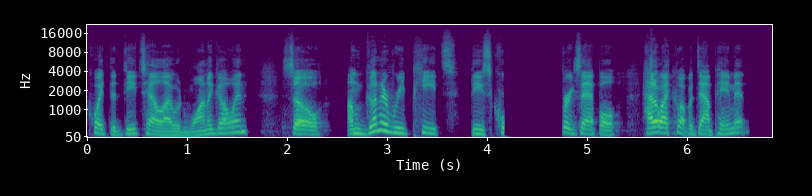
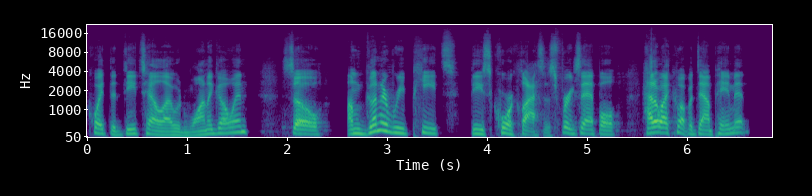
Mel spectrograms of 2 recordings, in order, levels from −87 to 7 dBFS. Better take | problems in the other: second | audio cutting out; at 4 s for 0.5 s

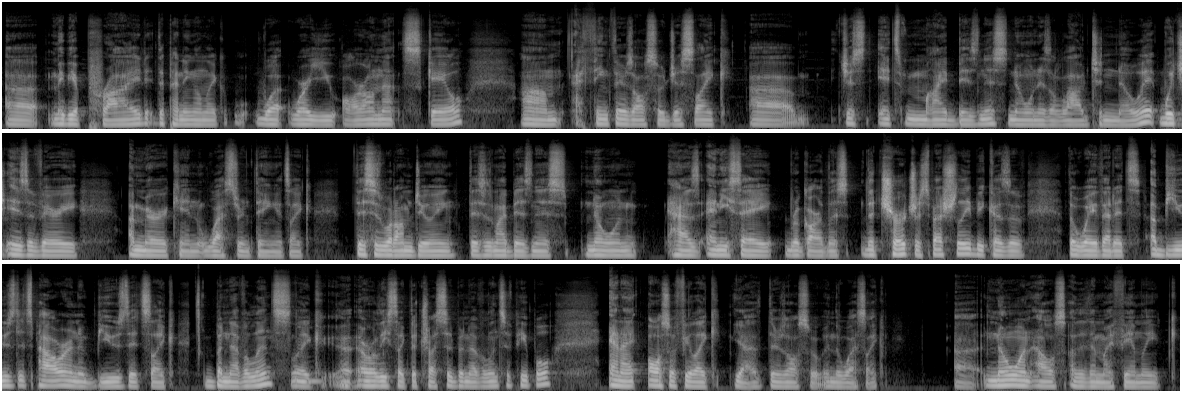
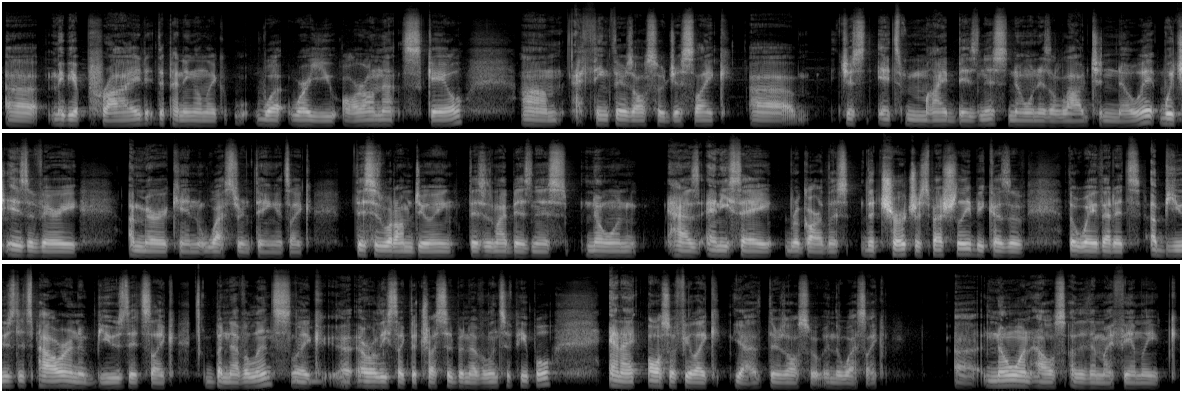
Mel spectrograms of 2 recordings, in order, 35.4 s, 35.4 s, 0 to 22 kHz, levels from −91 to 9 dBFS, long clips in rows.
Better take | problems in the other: first | thin; very; fading below 400 Hz

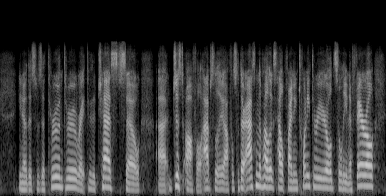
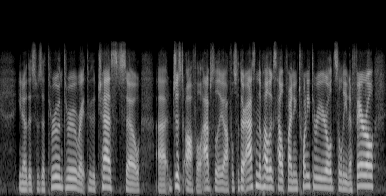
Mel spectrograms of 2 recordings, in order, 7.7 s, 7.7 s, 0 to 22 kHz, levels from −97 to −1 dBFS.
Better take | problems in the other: second | garbled, watery; badly; nothing above 7.5 kHz; slightly in the second

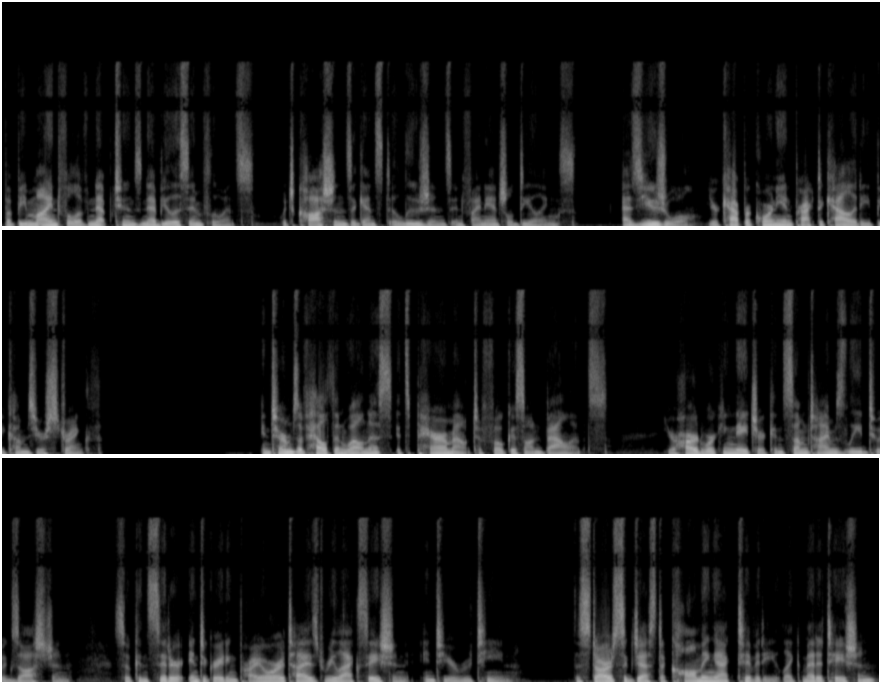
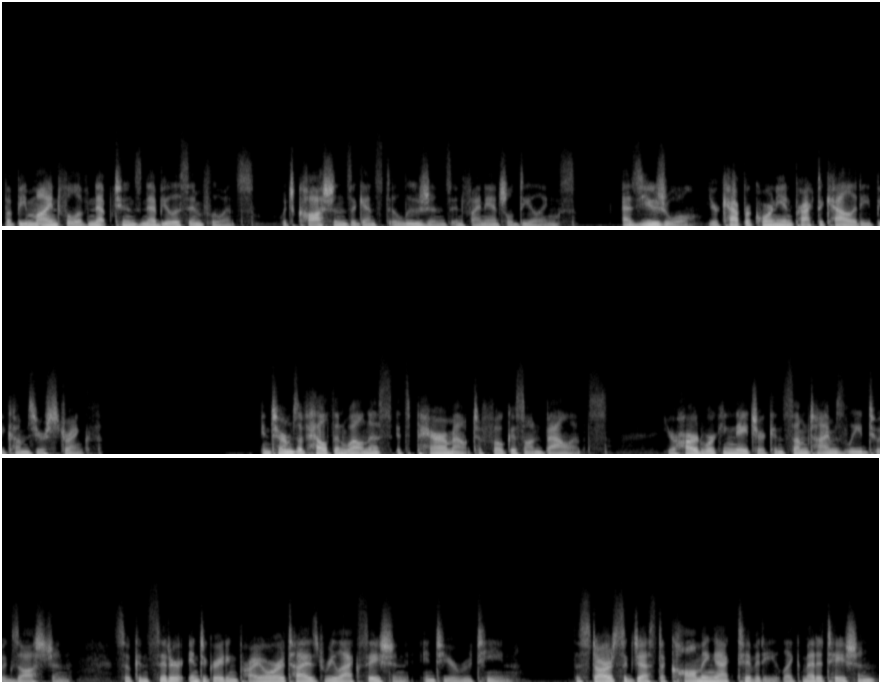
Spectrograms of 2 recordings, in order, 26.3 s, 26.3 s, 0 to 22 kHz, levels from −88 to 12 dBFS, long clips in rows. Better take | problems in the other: first | muffled; slightly; fading above 4 kHz

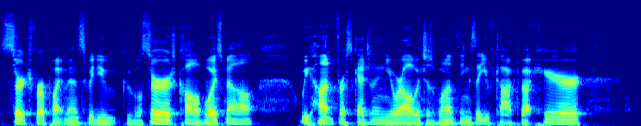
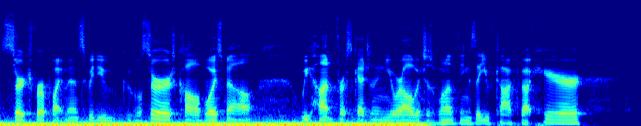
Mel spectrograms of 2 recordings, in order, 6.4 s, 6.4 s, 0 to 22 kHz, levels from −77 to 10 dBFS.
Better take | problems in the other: first | low rumble; noticeable; until 4.5 s; 15 dB below the speech

